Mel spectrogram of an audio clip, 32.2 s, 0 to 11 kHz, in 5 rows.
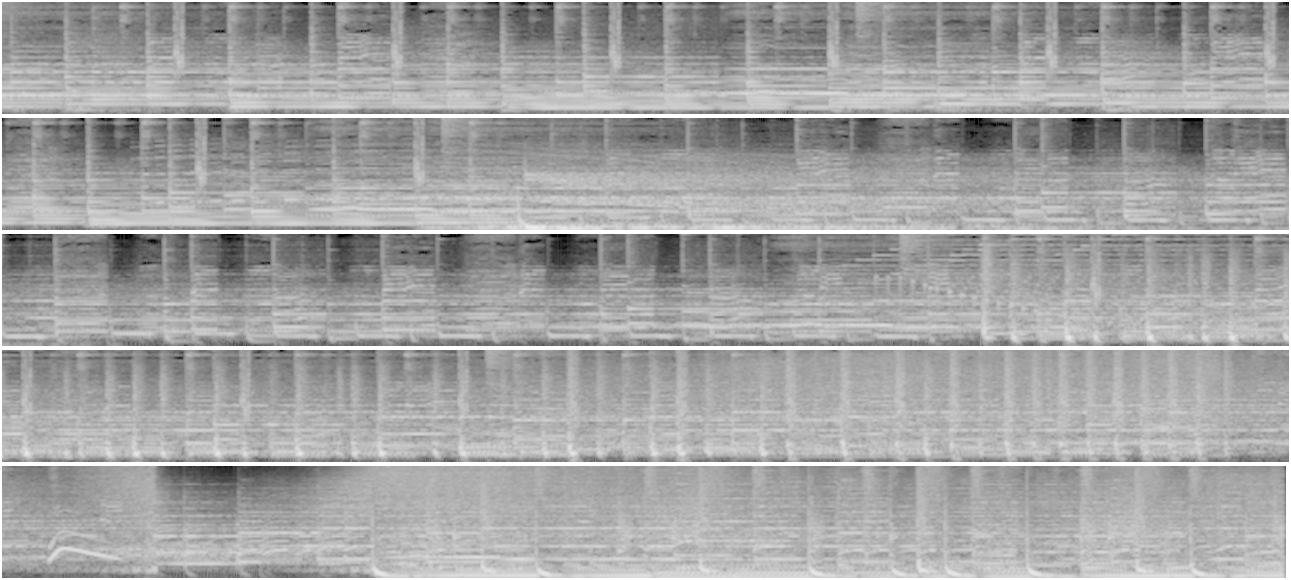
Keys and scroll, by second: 1.2 super+s, 4.9 super+s, 18.8 super+s, 24.1 shift+super+Left, 24.3 super+c, 24.5 super+v, 24.7 super+Left, 26.1 super+Right, 26.3 super+s.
